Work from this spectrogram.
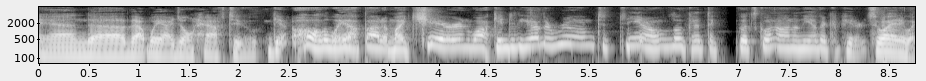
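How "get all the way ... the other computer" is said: put-on elderly man voice, pitched up. Speaker chatting with listeners, doing an old man voice. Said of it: "that's old man voice".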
